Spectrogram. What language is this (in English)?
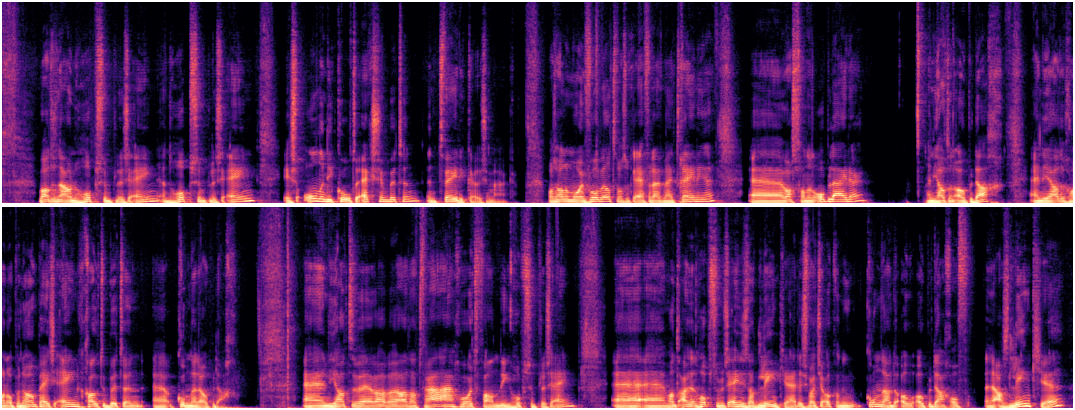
Dutch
